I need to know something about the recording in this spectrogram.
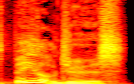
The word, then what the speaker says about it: Betelgeuse: Although we're calling it Betelgeuse, it's also commonly known as Beetlejuice. Both are mispronunciations of the original Arabic name Betelgeuse, meaning the hand of the big man being Orion the Hunter.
